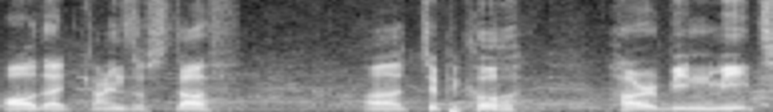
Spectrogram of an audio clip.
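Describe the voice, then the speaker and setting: Fairly slow and fairly high-pitched, a man's voice shows ordinary pitch variation. Noticeable background noise runs behind him. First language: German. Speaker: travel vlogger. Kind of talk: casual walking vlog. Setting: outdoors at a street market.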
